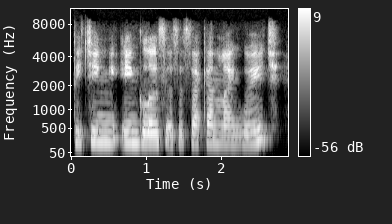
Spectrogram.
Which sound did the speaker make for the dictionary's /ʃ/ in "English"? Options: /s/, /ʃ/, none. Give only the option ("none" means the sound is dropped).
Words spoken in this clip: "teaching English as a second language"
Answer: /s/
